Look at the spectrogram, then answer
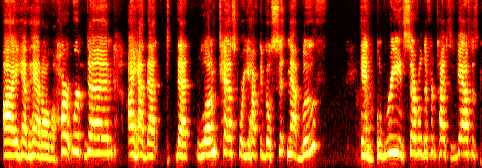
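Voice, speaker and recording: A woman's voice: high-pitched, a little slow, bright, forceful tone, low-quality recording. A middle-aged woman hosting a livestream, chatting in a rambling way, telling a story and answering comments from her chat. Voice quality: big voice. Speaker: livestream host. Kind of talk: casual live-chat storytelling.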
